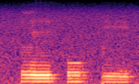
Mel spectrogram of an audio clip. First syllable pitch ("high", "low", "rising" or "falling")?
low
